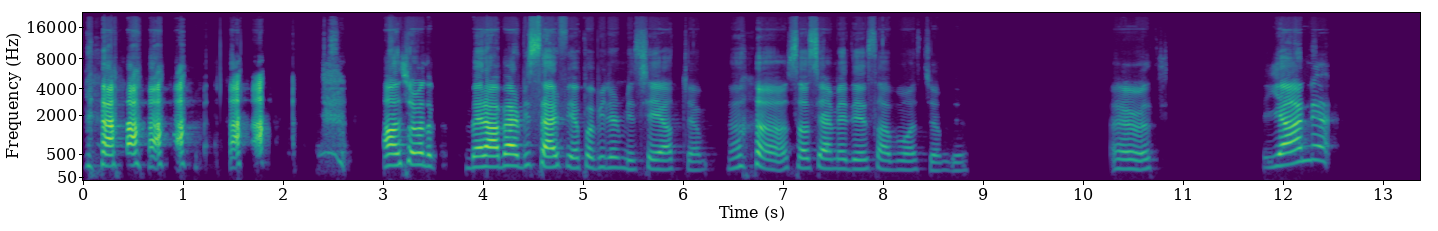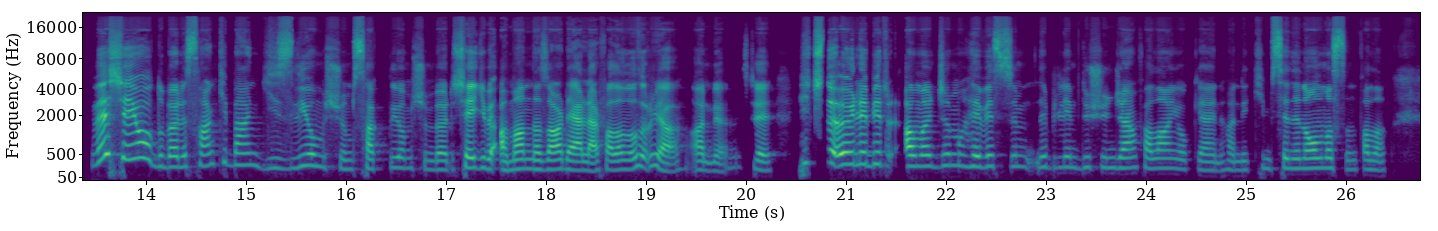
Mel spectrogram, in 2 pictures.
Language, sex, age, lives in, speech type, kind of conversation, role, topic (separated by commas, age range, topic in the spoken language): Turkish, female, 40-44, Austria, conversation, unstructured, none, Sosyal medyada gerçek benliğini gösterebiliyor musun?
